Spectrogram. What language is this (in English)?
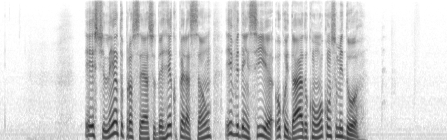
Portuguese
